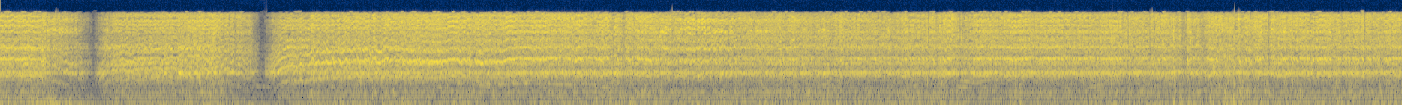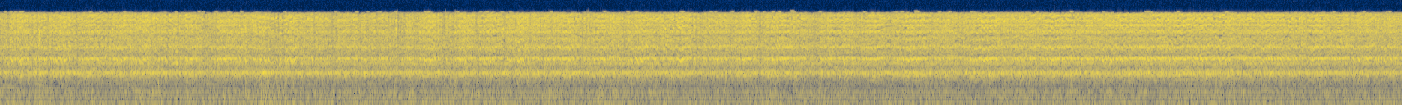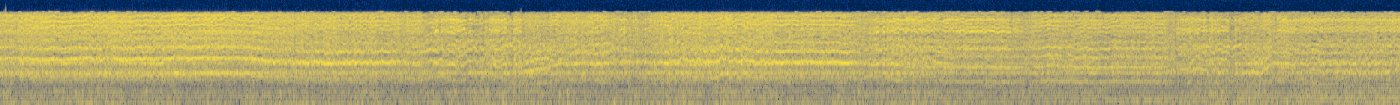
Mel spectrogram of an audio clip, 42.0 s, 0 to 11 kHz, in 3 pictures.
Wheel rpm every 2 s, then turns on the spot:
130, 140, 210, 230, 230, 230, 240, 230, 230, 230, 230, 230, 230, 230, 220, 220, 190, 200, 190, 160, 160.
none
